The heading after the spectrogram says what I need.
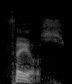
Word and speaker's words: theos: our website and listen to those things theos is spelled t-h-e like the it's t-h-e-o-s feos dot org slash media and you can get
